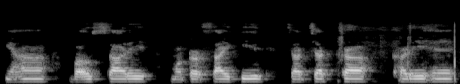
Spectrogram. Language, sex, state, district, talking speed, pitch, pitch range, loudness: Hindi, male, Bihar, Supaul, 105 wpm, 130 Hz, 125-130 Hz, -19 LUFS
